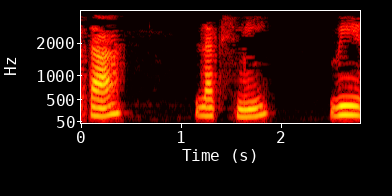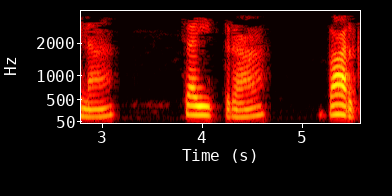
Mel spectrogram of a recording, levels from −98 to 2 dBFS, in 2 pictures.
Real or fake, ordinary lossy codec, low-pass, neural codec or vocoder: real; MP3, 16 kbps; 3.6 kHz; none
